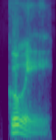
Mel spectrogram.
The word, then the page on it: gooey: American English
